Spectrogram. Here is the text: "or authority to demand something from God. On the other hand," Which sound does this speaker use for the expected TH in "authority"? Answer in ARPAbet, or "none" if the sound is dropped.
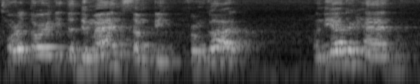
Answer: T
